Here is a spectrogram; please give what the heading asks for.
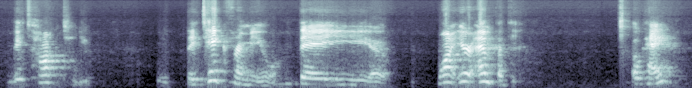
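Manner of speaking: ordinary talk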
